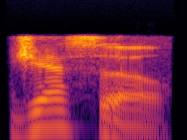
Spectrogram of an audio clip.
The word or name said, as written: gesso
